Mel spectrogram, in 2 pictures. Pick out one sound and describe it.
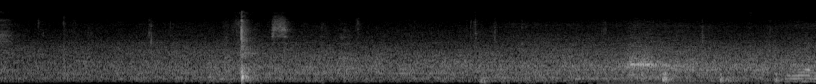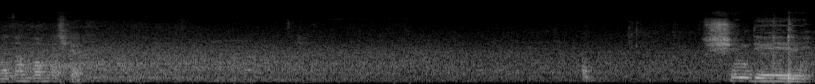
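Book pages rustle as an older man leafs through them.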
